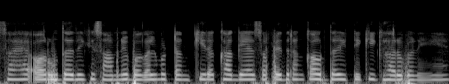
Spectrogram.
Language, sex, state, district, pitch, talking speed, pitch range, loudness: Hindi, female, Uttar Pradesh, Jyotiba Phule Nagar, 230 Hz, 250 wpm, 215-230 Hz, -22 LUFS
